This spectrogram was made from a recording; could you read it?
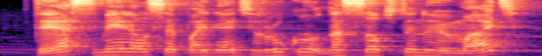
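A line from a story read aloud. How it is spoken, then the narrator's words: Furious shout. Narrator (Russian): прокричала Эгвин с лицом бледным от ярости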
